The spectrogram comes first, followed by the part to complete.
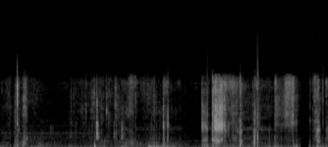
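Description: Trading cards being handled: faint clicks and short rustles as cards are slid and flipped, with a soft knock about two seconds in and a brief rustle of card on card just before three seconds.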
